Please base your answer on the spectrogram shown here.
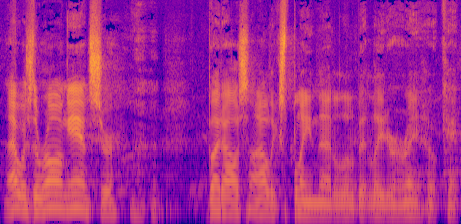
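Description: A man preaching a sermon to a gathered audience, emphatic and repetitive, with halting restarts. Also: medium pitch, fairly even intonation, darkish tone. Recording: long hall reverb, voice off-mic.

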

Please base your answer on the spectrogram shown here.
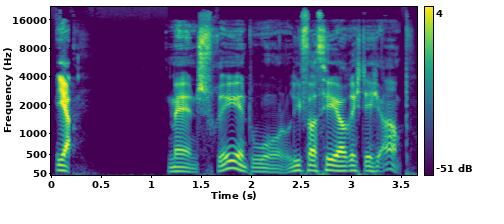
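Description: Animated man quizzing his co-host. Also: fairly low pitch, takes it slowly, no echo, clean studio sound. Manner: lively, laughing, reads quotes aloud. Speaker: podcast co-host running a quiz. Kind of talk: casual podcast chat.

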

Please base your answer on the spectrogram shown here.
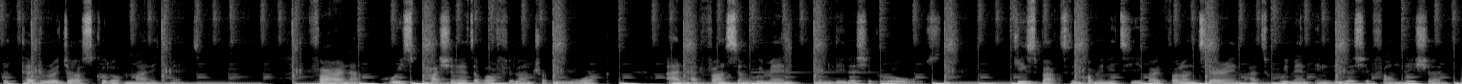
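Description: A man with a very deep voice hosting a podcast interview. He reads a polished introduction and then moves into relaxed, conversational questions. Loud music plays behind him. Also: moderate pace. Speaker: podcast host.

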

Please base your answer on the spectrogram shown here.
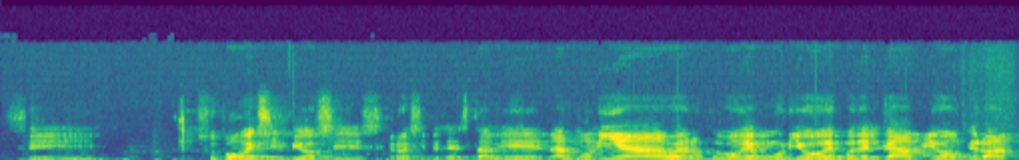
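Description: A man's voice: mid-range voice, steady tone, fairly quick, noisy background. A Colombian man with an accent drifting toward Spain and Argentina, chatting as a guest on a podcast. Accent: mixed Colombian and Spanish-Argentine. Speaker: guest player. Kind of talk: casual podcast chat. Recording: roomy, slightly dull sound.

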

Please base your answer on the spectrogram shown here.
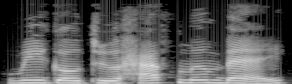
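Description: Very slow-paced woman teaching English drills. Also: a little high, fairly even intonation. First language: Japanese. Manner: deliberate, measured enunciation for learners. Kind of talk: language drill, reading words and sentences twice. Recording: slightly dull, lo-fi audio.

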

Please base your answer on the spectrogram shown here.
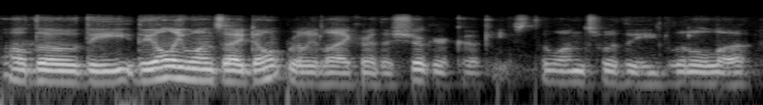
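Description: Measured man chatting with laughs. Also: medium pitch, fairly even intonation, a little mellow. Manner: measured, laughs easily, many uh fillers. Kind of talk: casual chat.

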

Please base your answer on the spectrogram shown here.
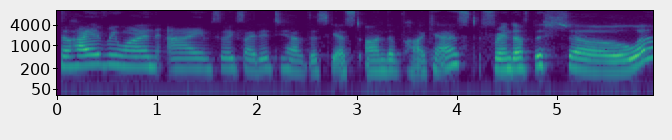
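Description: A woman's voice: mid-range voice, a little slow, faint music behind. A young woman from Zimbabwe hosting a podcast in casual chat, chatty and laughing often as she acts out what people said. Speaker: podcast host.

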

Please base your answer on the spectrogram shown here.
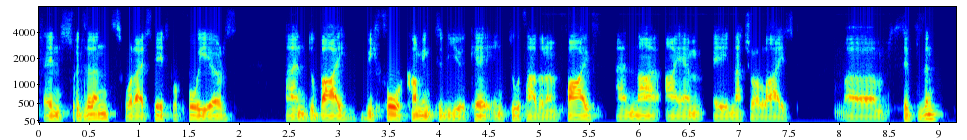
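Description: Deep-voiced Lebanese-born man, dull remote audio. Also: steady tone, moderate pace, no echo. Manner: searches for words, hesitant. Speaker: podcast guest. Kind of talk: casual interview chat.

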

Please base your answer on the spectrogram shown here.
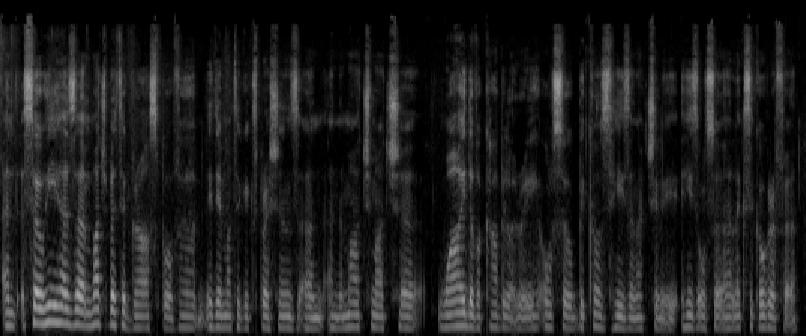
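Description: Interview guest: woman, 60s, native Slovak speaker, mellow timbre, unhurried and reflective. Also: rumbling low, steady tone, creaky. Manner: thoughtful, with frequent pauses and filler "uh"s. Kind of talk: conversational interview answers.

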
